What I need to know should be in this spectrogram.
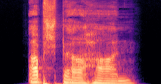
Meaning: stopcock
- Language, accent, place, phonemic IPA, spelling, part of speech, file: German, Germany, Berlin, /ˈapʃpɛrhaːn/, Absperrhahn, noun, De-Absperrhahn.ogg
